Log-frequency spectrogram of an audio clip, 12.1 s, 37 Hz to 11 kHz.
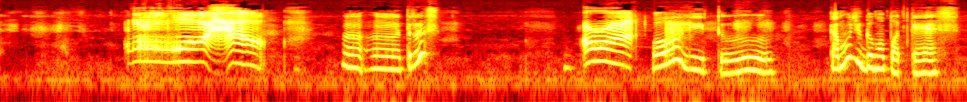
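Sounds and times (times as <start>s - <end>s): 
faint hum: 0.0s - 12.0s
baby babbling: 1.6s - 3.3s, 7.2s - 8.0s
speech: 5.1s - 5.6s, 8.2s - 9.8s, 10.4s - 12.0s.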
